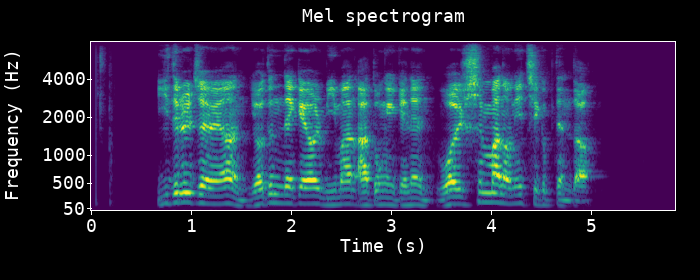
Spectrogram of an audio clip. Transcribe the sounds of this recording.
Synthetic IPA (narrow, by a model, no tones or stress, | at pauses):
idɯɾɯɭt͡ɕe̞we̞ɦanjʌdɯnːe̞ɡe̞wʌɭmimanʔa̰doŋe̞ɡe̞nɯnwʌɭɕʰimːanʌɲit͡ɕiɡɯp̚t͈we̞nda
